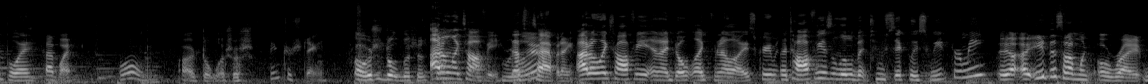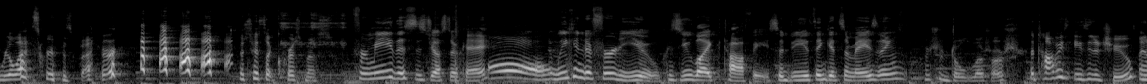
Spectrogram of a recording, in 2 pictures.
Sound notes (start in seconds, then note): 12.4 laughs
